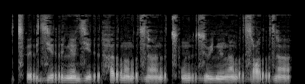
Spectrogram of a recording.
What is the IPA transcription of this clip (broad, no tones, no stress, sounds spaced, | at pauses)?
t͡sʼ ɘ r zʲ ɘ r lʲ ã zʲ e r h a r ɔ̃ r z ã r t͡sʼ ũ r z ʉ lʲ ũ l ɑ̃ r z ɑ r z ã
